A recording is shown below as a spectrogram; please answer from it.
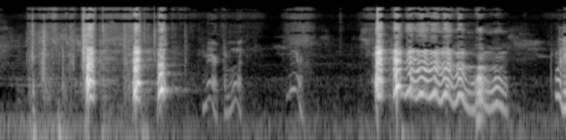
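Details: Siberian Husky named Juno reacting to a leaf blower. Sharp clipped yelps and talking comes first, then a long quavering, wobbling howl-like call rising and falling for about two seconds, with a person's voice nearby.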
